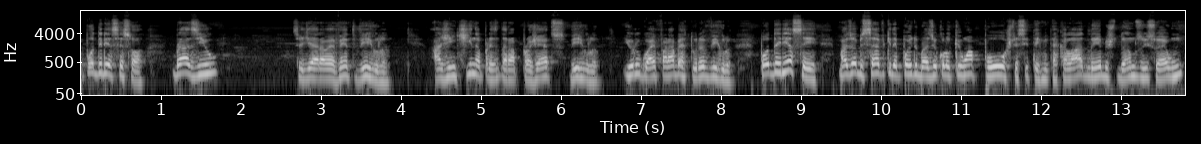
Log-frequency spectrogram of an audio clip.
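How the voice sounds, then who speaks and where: A man with a high voice teaches a grammar lesson on a close mic, recorded dry with no room echo. He breaks every rule into small steps and keeps checking in with the listener. His voice has a gravelly edge. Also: a little mellow. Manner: explains step by step, often checks in with the listener.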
